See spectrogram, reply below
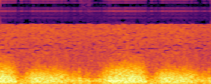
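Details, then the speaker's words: Bronchovesicular breath sounds heard through a stethoscope over the main bronchi during normal chest auscultation. "You should also hear bronchovesicular sounds over the main bronchi and vesicular sounds over the rest of the lung fields."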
